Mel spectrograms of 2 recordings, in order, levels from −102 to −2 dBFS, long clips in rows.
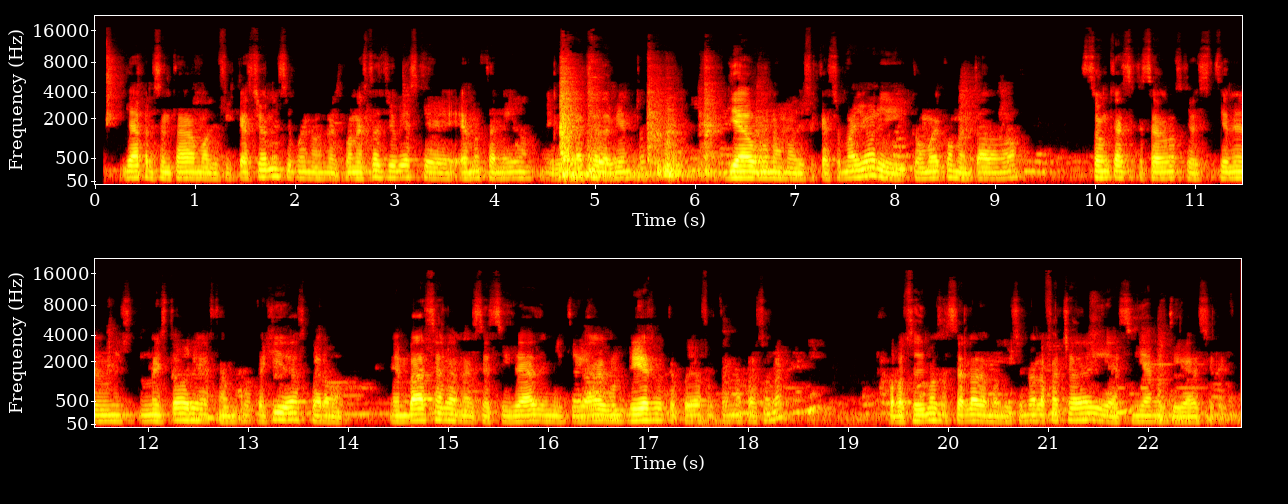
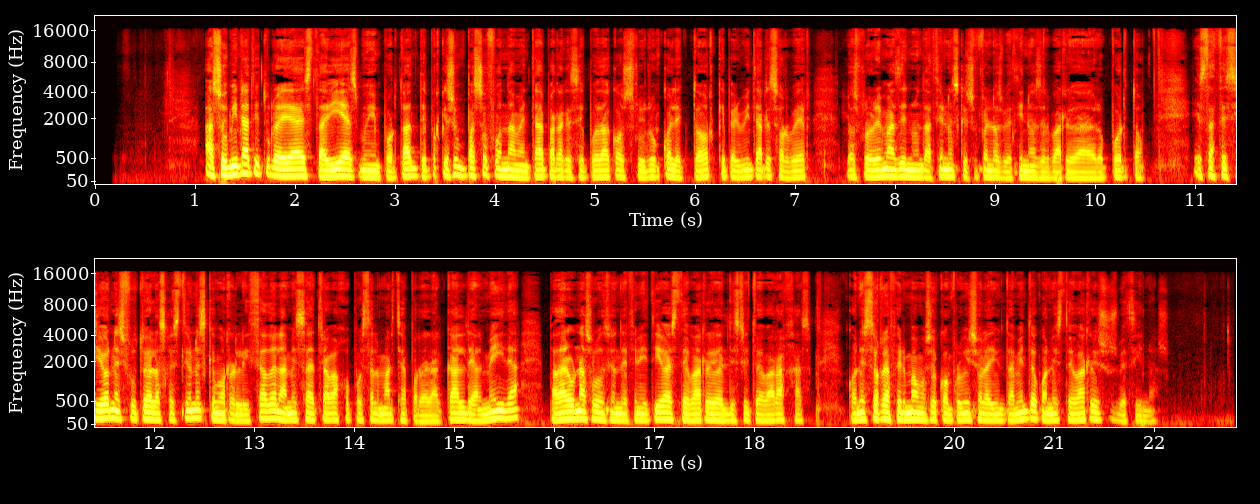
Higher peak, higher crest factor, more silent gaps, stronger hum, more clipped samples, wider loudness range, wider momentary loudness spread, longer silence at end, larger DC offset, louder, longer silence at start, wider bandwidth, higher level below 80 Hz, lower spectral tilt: about the same, -4 dBFS vs -2 dBFS; about the same, 22 dB vs 20 dB; neither; neither; neither; about the same, 4 LU vs 5 LU; about the same, 10 LU vs 10 LU; second, 0 s vs 0.8 s; neither; second, -26 LUFS vs -21 LUFS; second, 0.1 s vs 1.1 s; second, 10.5 kHz vs 17 kHz; about the same, -58 dBFS vs -54 dBFS; first, -7 dB/octave vs -5.5 dB/octave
